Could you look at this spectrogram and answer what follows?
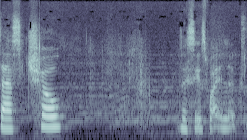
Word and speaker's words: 秋: Pronounced as Cho.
